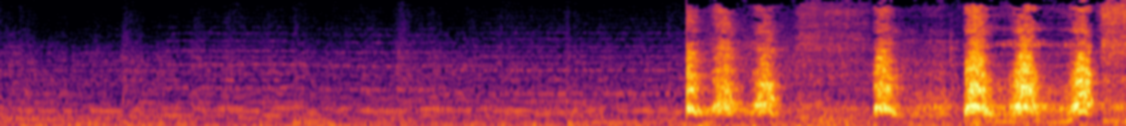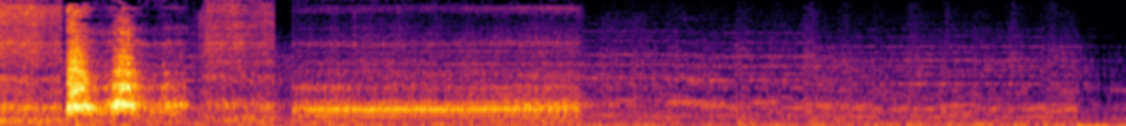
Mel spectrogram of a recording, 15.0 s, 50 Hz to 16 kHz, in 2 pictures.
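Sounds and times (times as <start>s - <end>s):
background music: 0.0s - 15.0s
dog barking: 4.6s - 10.0s.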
